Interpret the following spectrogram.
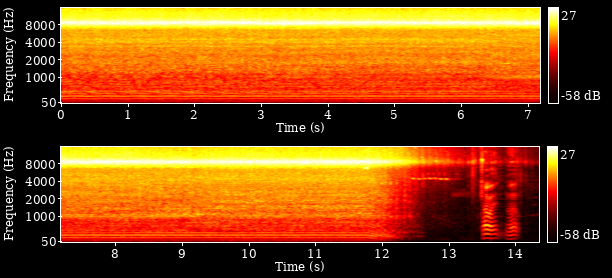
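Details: Troy-Bilt lawnmower, neglected and left sitting all winter, running on old fuel: steady, even high-pitched drone at constant speed, then a clean spin-down at shutoff. Runs properly.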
